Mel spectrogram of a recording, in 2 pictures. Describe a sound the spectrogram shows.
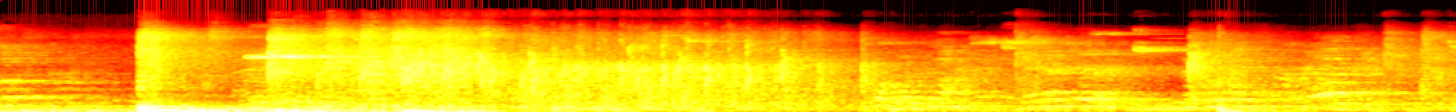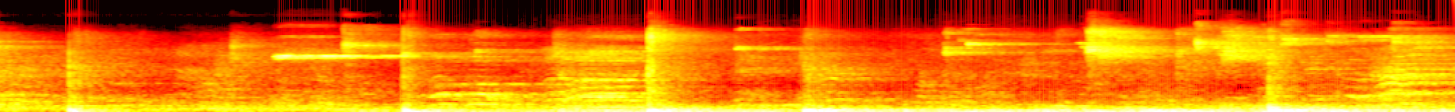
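A volleyball is struck with sharp smacks that echo through a large hall.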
